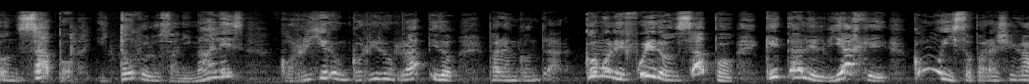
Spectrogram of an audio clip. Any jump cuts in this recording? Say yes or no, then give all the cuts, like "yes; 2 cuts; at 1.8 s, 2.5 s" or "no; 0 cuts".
yes; 2 cuts; at 3.9 s, 5.8 s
